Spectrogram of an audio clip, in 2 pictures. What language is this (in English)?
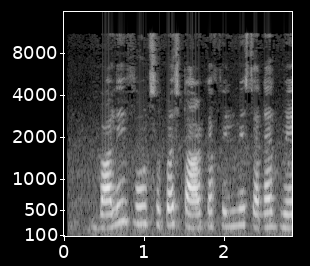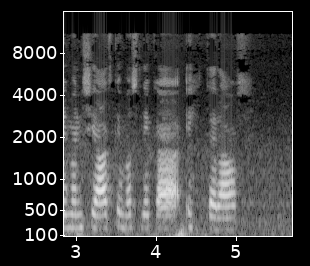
Urdu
